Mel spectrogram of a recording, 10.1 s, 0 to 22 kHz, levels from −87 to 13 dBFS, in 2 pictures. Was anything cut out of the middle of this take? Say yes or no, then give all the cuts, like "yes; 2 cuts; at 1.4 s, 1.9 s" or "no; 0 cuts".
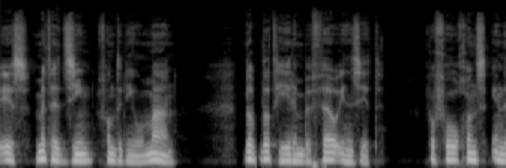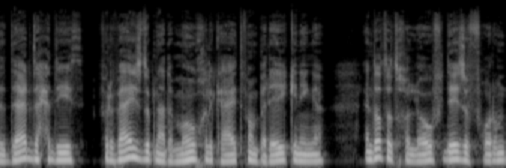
yes; 4 cuts; at 2.6 s, 6.0 s, 6.6 s, 7.5 s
